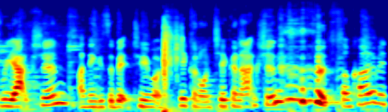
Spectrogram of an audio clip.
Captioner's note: laughs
